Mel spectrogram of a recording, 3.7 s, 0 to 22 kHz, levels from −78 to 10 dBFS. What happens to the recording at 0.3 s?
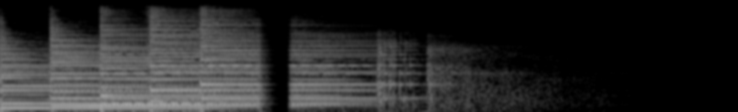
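Nothing goes wrong at 0.3 s; the audio runs on intact through that moment, with no dropout, click, distortion or other fault to be heard.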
